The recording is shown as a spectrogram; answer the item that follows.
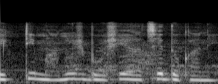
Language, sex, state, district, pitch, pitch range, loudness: Bengali, female, West Bengal, Cooch Behar, 230 Hz, 210-245 Hz, -18 LUFS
